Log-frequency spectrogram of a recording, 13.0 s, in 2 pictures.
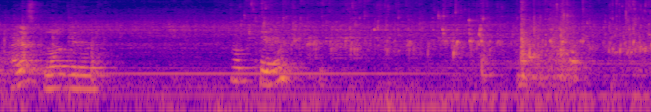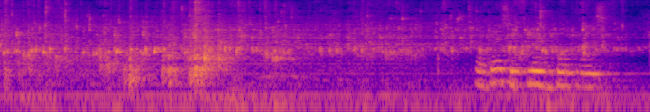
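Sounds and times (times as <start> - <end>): fountain water trickling and splashing: 10.8 - 13.0.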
